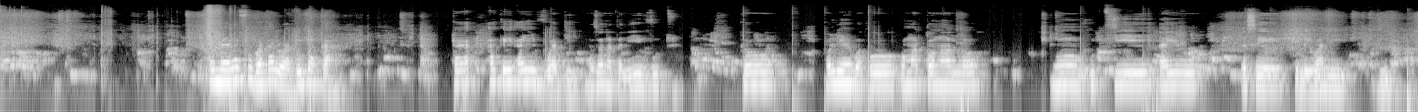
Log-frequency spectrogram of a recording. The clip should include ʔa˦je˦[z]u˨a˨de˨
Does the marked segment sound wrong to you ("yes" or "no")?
yes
